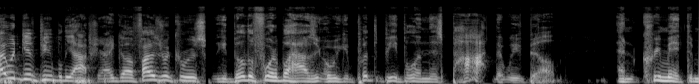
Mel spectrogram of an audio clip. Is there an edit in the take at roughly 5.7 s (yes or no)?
no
